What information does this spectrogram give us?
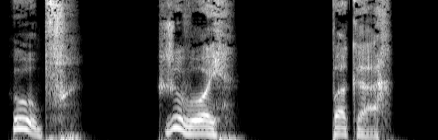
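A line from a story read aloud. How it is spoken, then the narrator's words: Labored gasp. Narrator (Russian): С трудом выдохнул Андрей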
